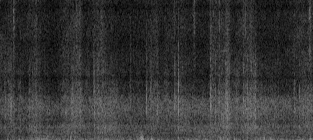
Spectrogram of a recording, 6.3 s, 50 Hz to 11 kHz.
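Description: Hard 80 mm, 85A inline skate wheels rolling on asphalt, a steady rolling noise, with wind on the microphone and one sharp knock about three seconds in.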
